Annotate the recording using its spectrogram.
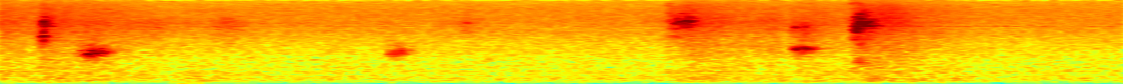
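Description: Clothing brushes softly against a mat as two people stretch.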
